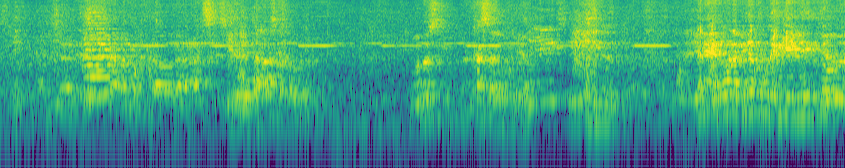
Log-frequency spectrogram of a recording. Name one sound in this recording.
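A second man talks back with animation, close by.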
